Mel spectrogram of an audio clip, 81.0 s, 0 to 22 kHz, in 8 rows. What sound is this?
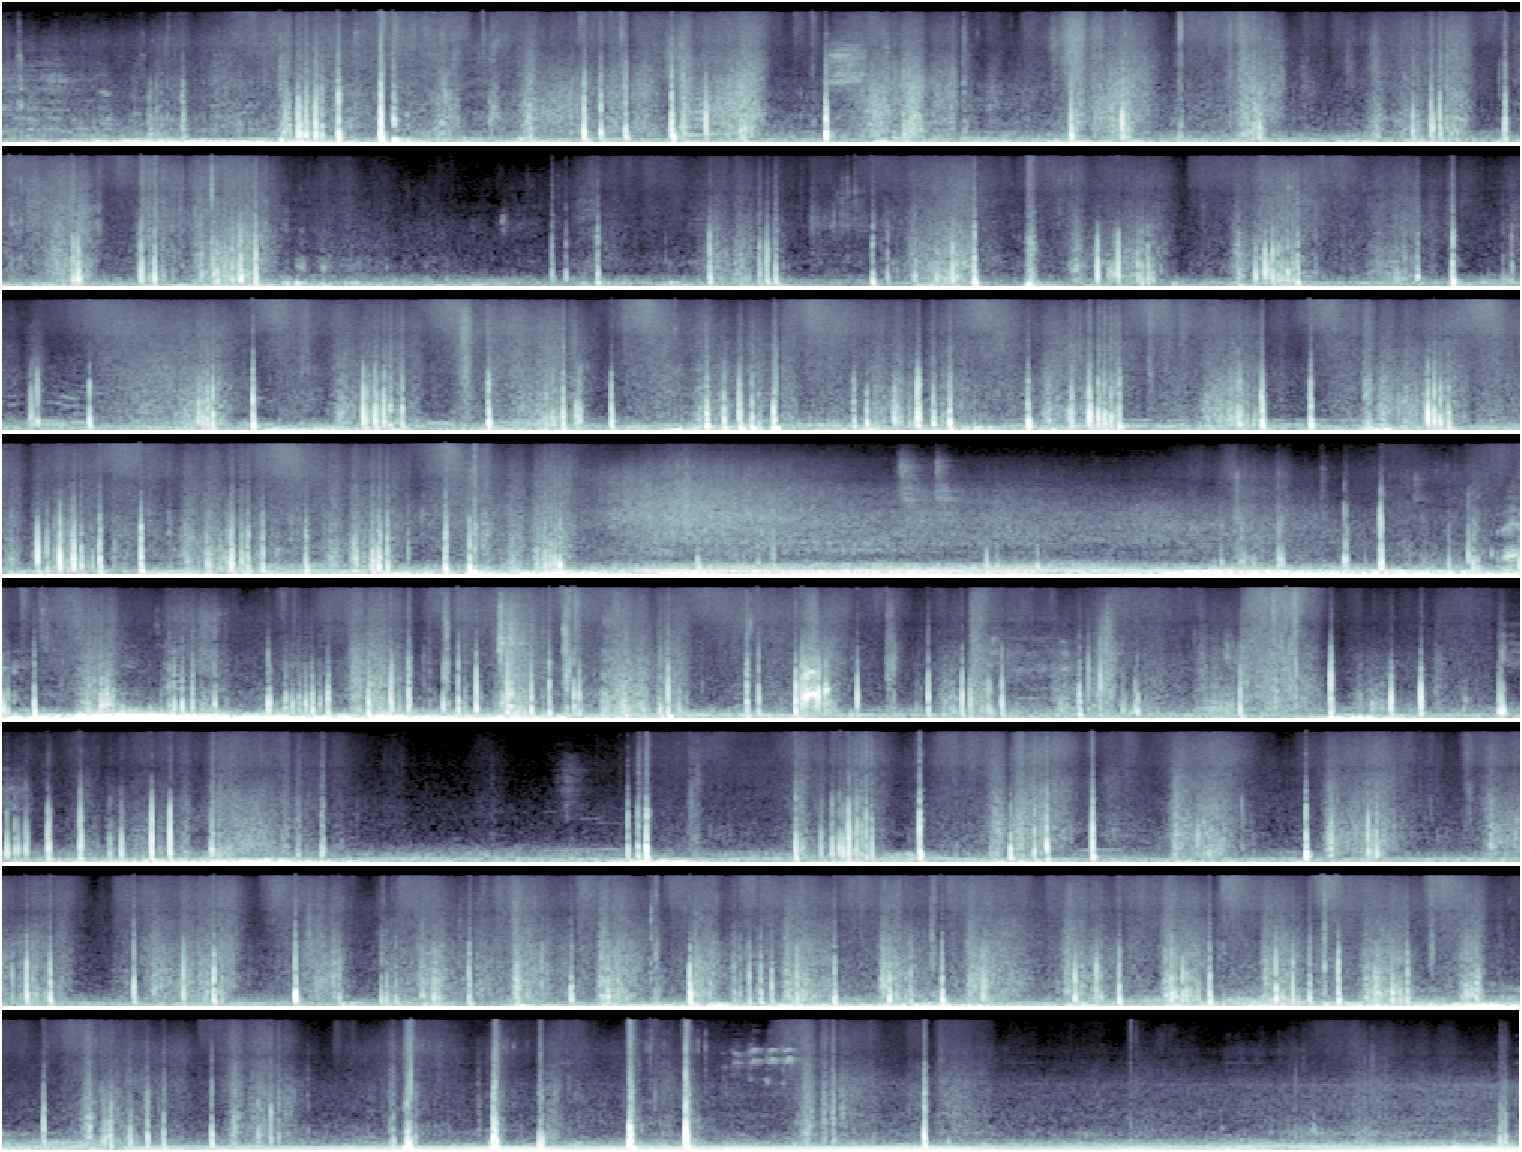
Snow Walinkg - B09h47m39s12feb2012
An unedited recording of me walking in the snow with leather shoes.
Recorded with a pair ofSE3 SE-Electronics and a Fostex FR-2LE.
foley, snow, snow-walking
